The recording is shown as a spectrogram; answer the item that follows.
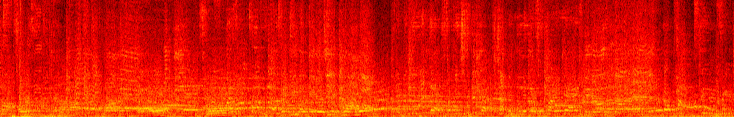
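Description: Live hip hop performance: a woman's vocal into a microphone over a loud backing beat, with crowd noise underneath.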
